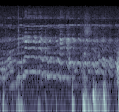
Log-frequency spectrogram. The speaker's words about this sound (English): Is that, you got a horse? Well, yeah, I'm doing pretty well, so I have a horse.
